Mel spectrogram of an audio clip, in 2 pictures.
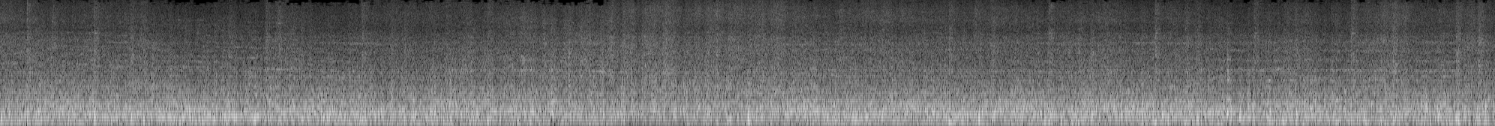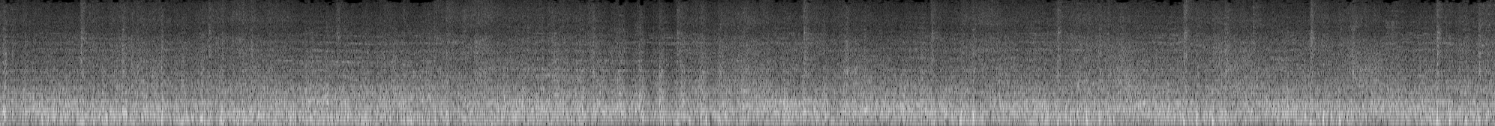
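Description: Freight train cars rolling past close by, loud and steady: the rumble and clatter of steel wheels on the rails as boxcars, covered hoppers and then tank cars go by.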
